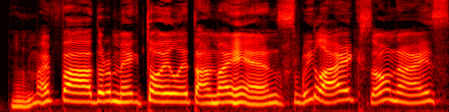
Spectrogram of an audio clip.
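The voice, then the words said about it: Borat-like accent imitating David Harbour. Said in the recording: “David Harbour's accent kind of veers in and out of several lanes ... the superhero movie version of Borat”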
